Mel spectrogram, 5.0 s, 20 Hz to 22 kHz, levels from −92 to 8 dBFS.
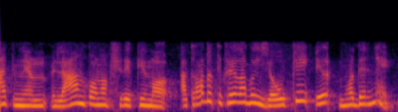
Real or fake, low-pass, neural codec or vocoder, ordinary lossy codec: fake; 5.4 kHz; codec, 44.1 kHz, 1.7 kbps, Pupu-Codec; Opus, 16 kbps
